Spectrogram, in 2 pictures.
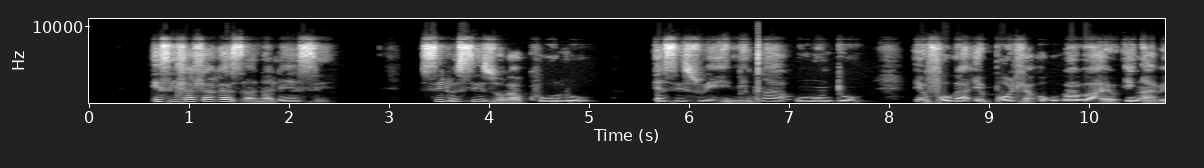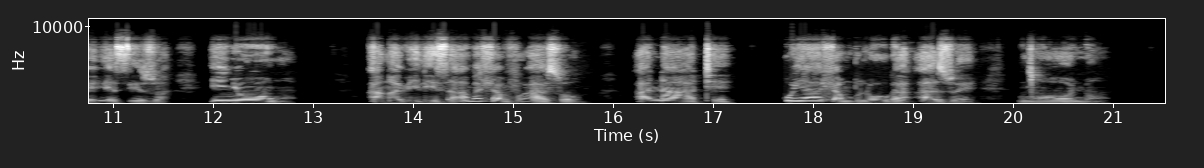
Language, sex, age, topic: North Ndebele, male, 36-49, health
